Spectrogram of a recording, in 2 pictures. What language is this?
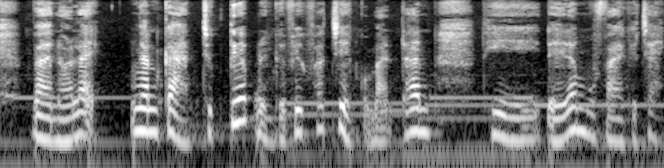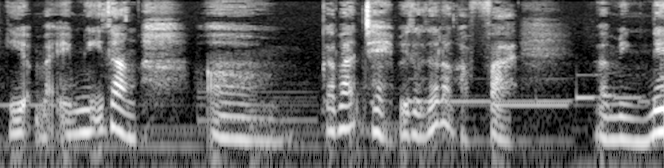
Vietnamese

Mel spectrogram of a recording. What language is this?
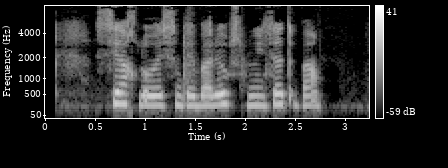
Georgian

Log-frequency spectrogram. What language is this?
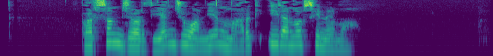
Catalan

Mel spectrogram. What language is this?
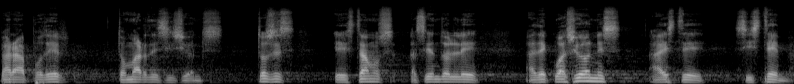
Spanish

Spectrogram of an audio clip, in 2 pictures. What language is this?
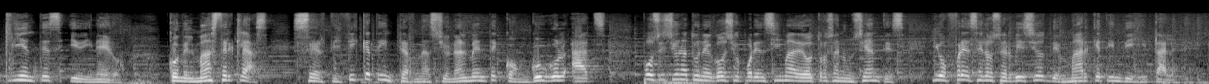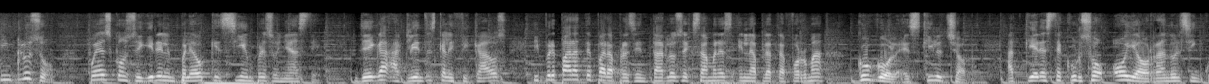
Spanish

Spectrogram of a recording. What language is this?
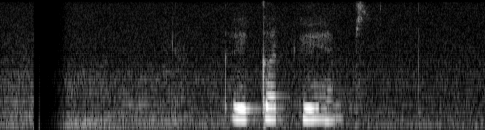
Sinhala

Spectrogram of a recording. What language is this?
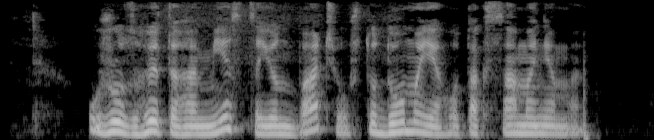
Belarusian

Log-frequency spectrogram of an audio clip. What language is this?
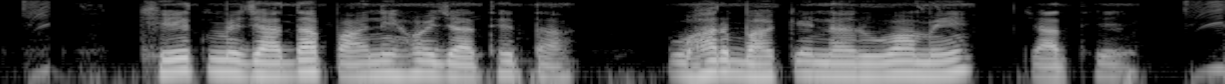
Chhattisgarhi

